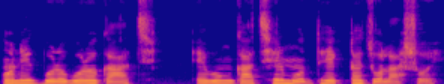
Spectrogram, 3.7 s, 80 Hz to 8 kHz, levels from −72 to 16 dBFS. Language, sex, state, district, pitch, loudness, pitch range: Bengali, female, Tripura, West Tripura, 220 Hz, -15 LUFS, 210-230 Hz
